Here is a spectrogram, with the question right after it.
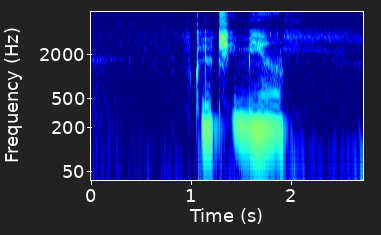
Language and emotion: Russian, neutral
